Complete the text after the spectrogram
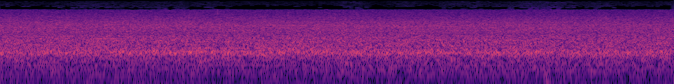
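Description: A large crowd cheers and roars steadily in a big open stadium.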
